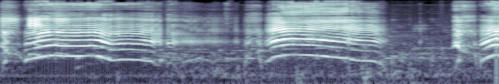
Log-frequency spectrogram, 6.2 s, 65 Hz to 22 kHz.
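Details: A 7-month-old baby cries in loud, rising-and-falling wails with short gasping pauses, frightened by the beep of a bumblebee anti-head-bump cushion.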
